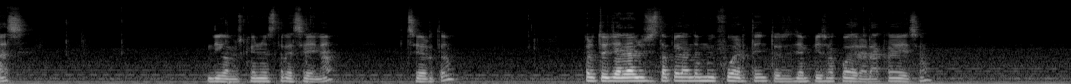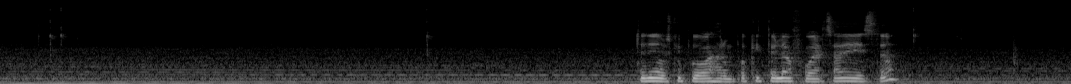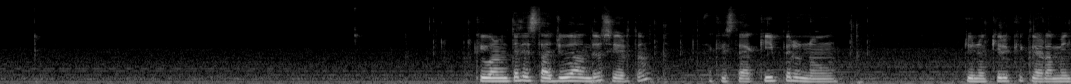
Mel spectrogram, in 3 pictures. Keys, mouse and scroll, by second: 8.5 click, 11.2 click, 15.0-19.9 drag, 21.8-25.0 drag.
